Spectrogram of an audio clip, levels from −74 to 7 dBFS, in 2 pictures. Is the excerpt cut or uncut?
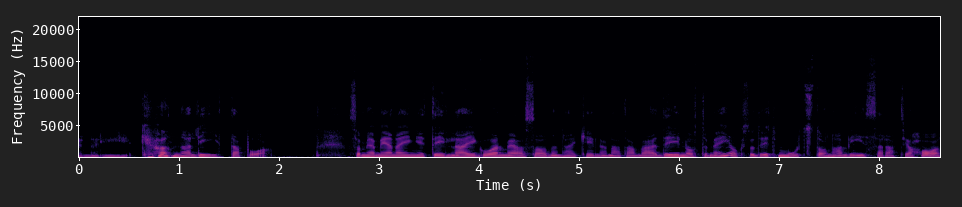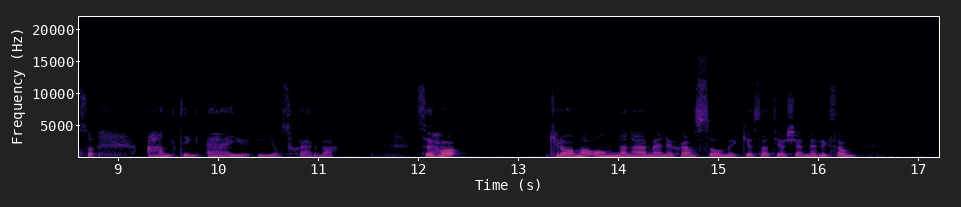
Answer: uncut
